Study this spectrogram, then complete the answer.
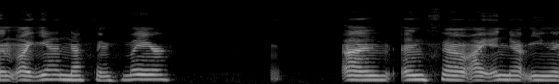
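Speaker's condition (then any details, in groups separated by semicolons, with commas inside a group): Brain injury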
